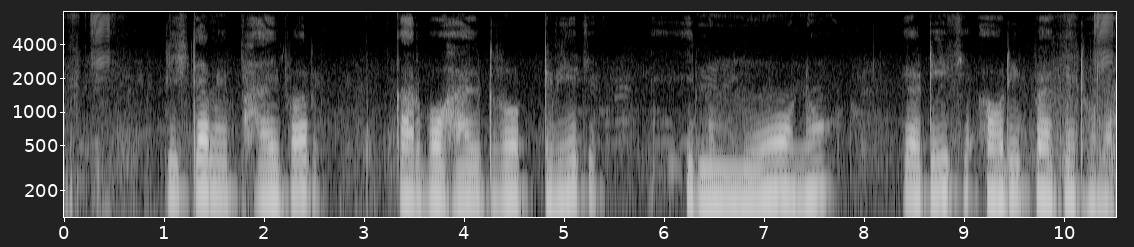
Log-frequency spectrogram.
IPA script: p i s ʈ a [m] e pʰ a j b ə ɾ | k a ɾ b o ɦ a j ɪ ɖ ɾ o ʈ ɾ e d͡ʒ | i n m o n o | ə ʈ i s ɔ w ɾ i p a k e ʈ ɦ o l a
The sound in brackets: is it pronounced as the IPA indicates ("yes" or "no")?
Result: yes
